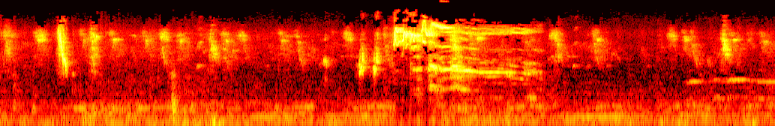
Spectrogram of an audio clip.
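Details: Song thrush: faint, thin high notes at first, then one loud, clear whistled phrase lasting about two seconds, trailing off into quiet scattered notes over a low background hum.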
